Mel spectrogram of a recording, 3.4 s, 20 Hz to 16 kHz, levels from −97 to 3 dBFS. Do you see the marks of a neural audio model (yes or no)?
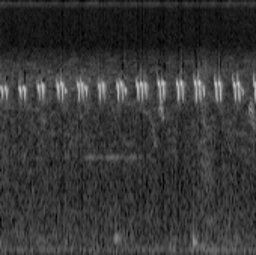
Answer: no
